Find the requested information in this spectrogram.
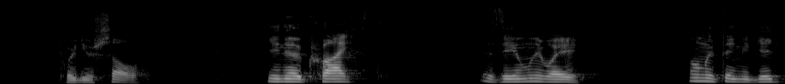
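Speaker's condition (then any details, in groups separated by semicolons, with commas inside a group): Cerebral palsy; lifelong disability since youth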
